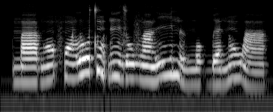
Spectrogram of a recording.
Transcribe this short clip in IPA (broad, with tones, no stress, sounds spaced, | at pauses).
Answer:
m aː˨ ɡ ɔ̃˨˦ f ɔ̃˧ l oː˦ t ũ˨ ɗ ĩ˦˨ z u˧ v ã˧ ɣ iː˦ n ɨ˨ ŋ o˨ ɡ͡b ɛ˨ n ũ˦ w ã˨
